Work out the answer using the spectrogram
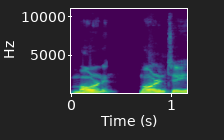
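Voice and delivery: put-on Southern accent creeping in. Retelling own new way of greeting people: own southern accent. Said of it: "getting a Southern accent".

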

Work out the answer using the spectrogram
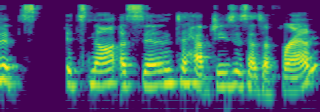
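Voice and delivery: plain

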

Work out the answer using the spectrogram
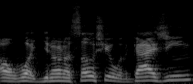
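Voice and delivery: thick, heavy Alabama drawl. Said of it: "He's the guy who goes".

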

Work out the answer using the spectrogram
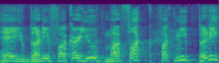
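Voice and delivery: slow, drawn-out, put-on Indian accent. Acting out a joke mugging by an Indian man: put-on Indian mugger voice. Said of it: "If I were to get mugged by an Indian man".

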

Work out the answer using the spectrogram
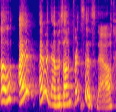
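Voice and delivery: acted, high, swooping, giddy, thrilled gush. Recapping an episode, answering Xena about her outfit, imitating giddy Gabrielle. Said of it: "all giddy".

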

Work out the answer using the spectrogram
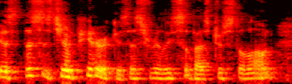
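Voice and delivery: meek, soft, timid, hesitant, stumbling voice. Retelling own words when calling back a movie star: imitating own timid self. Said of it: "I'm very timid".

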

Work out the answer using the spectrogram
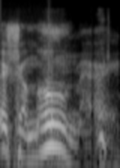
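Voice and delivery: slow loud leaning delivery. Doing an impression after being asked for one: Jimmy Stewart impression. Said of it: "Ever do your best Jimmy Stewart impression?".

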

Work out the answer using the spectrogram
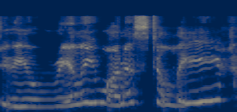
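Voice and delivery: mock sorrowful voice. Speaker retells what the channeled beings asked her, imitating a very sad voice. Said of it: "in a very sad voice".

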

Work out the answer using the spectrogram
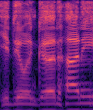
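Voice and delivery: put-on smoker voice. Retelling someone who comes by to refill the coffee: imitating a smoker's voice. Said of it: "a voice of like 1,000 cat tongues and 2,000 cigarettes".

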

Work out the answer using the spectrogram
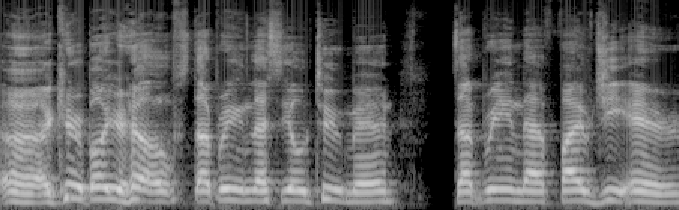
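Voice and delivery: loud, high-pitched yelling rant. Retelling how a passing stranger yelled about wearing masks: imitating a man yelling. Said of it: "he was just like".

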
